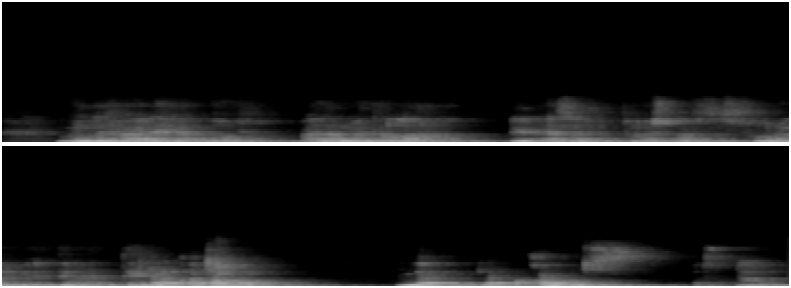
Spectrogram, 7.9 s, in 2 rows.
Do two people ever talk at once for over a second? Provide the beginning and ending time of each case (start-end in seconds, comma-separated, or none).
none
